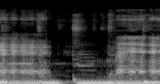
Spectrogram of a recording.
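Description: A sheep bleats twice in quick succession, loud and close, each call a wavering, nasal baa with a brief break between them and no other sounds around.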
